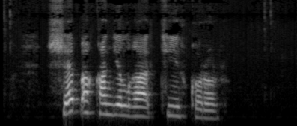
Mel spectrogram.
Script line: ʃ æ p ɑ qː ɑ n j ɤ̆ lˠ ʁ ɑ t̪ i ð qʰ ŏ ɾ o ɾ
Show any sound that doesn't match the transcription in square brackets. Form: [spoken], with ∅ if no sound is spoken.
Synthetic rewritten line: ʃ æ p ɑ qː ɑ n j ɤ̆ lˠ ʁ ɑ [t̪ʰ] i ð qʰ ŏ ɾ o ɾ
